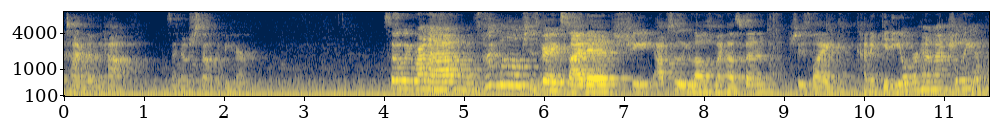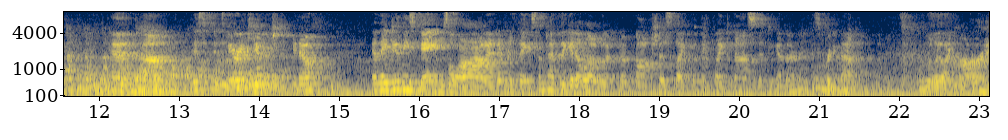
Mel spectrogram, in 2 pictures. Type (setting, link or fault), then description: setting, live audience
